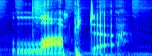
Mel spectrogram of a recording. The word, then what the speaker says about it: LOPDA: All members of the League of Poorly Defined Adventurers, or LOPDA, which we pronounced Lopta.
